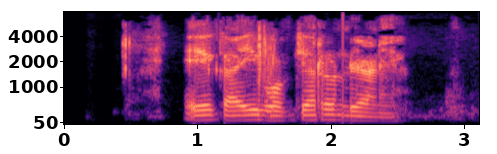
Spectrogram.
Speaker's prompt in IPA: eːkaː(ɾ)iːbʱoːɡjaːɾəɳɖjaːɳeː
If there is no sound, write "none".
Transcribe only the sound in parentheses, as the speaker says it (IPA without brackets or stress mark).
none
